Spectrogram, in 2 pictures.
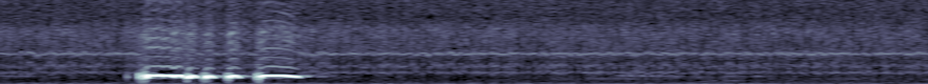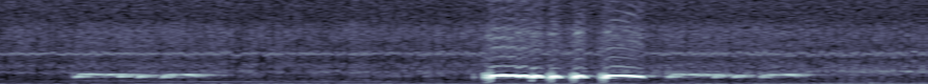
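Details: Zebra dove giving melodious song: a rapid stuttering coo phrase ending in a held note, a fainter smooth coo, then another loud rolling phrase followed by a soft trailing coo.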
